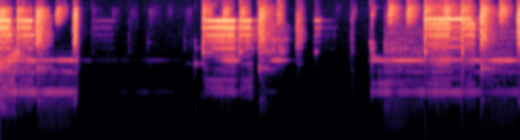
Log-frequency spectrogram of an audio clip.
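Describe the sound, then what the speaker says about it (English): A cell phone ringtone rings out for an incoming call from an unknown number, a loud melodic chime repeating in bursts with short silent gaps between them. "So what you hear right now is Charles' cell phone"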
